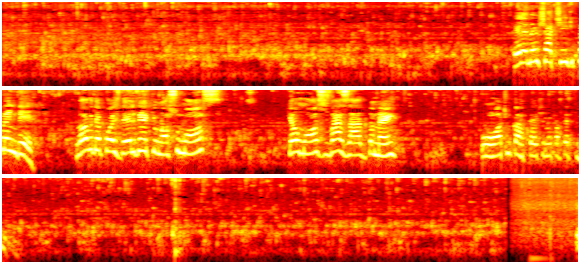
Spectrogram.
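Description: Water rushes and splashes steadily over rocks.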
